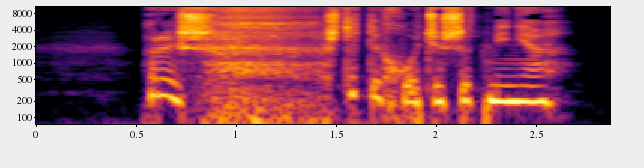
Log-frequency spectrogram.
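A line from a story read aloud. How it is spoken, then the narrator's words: Tired question. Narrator (Russian): устало спросила у него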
